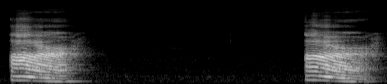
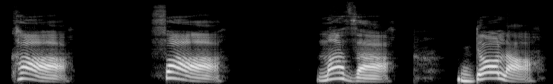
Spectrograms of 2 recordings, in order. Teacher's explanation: To articulate the bashed sound, the tongue tip points down toward the bottom of the mouth. The middle of the tongue botches up toward the roof of the mouth which is the heart pallet.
